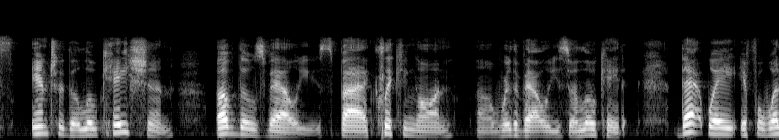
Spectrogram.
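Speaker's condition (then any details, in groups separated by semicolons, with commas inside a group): No condition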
